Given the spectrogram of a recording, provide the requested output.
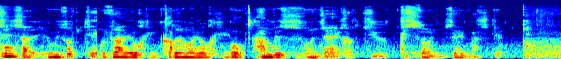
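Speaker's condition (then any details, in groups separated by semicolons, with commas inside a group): Tongue cancer surgery; tongue cancer twice, half tongue removed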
